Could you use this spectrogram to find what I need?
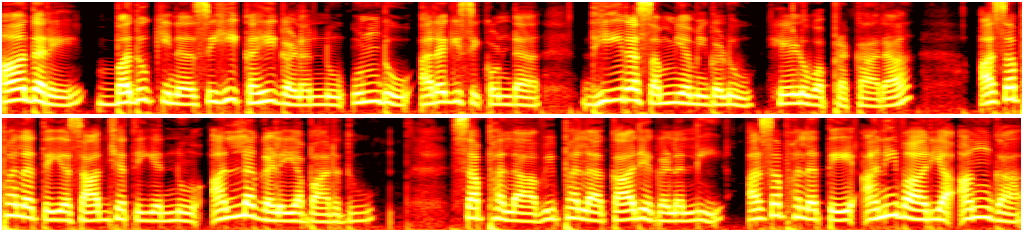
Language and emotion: Kannada, neutral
